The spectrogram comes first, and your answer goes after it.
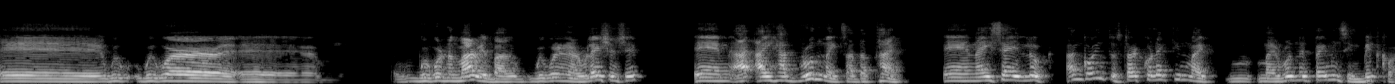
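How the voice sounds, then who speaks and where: A fairly high-pitched man with a Spanish accent and lively intonation. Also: fairly slow pace. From Venezuela. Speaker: company CEO. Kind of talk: interview. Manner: halting, many repetitions and fillers.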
